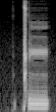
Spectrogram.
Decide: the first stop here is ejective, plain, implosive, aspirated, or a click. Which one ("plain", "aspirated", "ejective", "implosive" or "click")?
click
